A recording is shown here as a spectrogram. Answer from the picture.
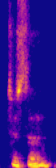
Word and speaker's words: Tussaud: Tussaud. In French, AU is pronounced Tussaud.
